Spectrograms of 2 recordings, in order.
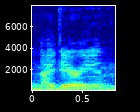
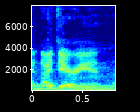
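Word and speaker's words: Cnidarian: Uh Nidarian. There's a C silent C in front of it. Um a lot of people can't pronounce it correctly. It's all right. But, um yeah, Nidarian.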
